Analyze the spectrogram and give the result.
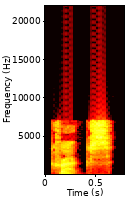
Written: crux

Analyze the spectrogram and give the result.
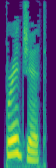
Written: Brigitte

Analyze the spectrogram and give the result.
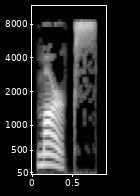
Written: marx

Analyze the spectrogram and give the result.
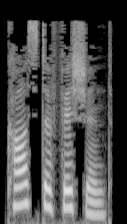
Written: cost-efficient

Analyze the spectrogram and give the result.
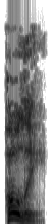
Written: holy

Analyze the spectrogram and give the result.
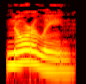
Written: Norlene

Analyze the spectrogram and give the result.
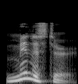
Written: minister

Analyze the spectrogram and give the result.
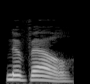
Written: novelle

